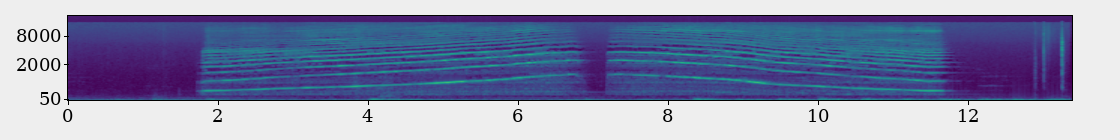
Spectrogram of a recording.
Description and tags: Aslide updown slow
Slide effect was created with a standard wood violin. I used a tascam DR-05 to record. My sounds are completely free use them for whatever you'd like.
climb, violin, slide, sad, falling, fall, stretch, down, depressing, question, up, arouse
